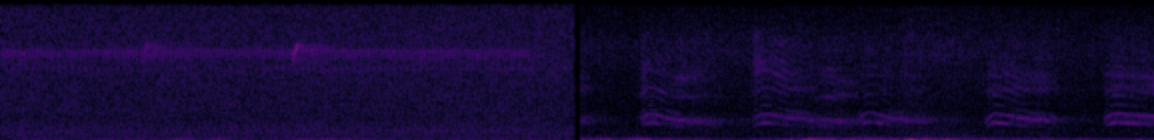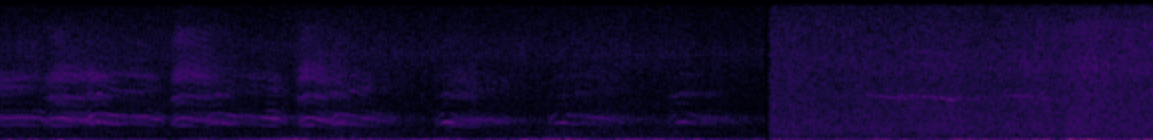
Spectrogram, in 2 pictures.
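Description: Birds calling over and over, a dozen or so short calls that rise and fall in pitch, some overlapping, starting about three seconds in and cutting off abruptly a couple of seconds before the end. Wind rumbles on the microphone underneath.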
